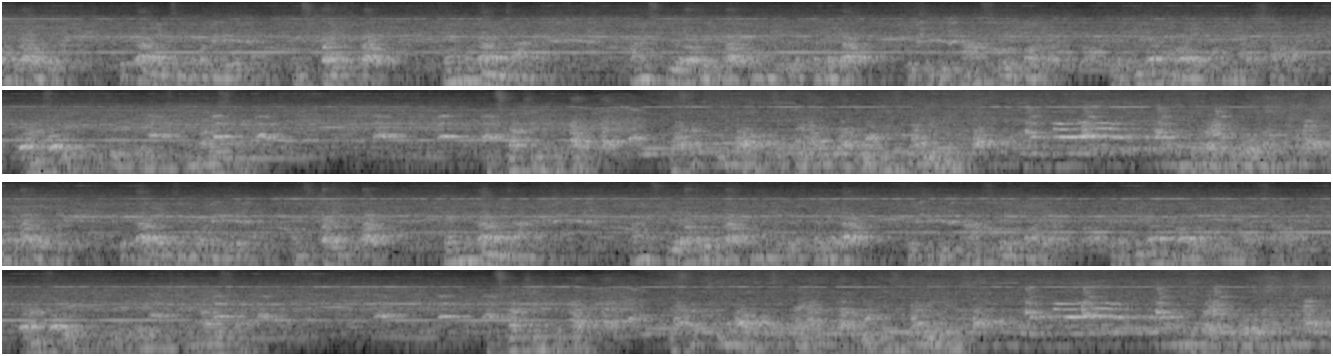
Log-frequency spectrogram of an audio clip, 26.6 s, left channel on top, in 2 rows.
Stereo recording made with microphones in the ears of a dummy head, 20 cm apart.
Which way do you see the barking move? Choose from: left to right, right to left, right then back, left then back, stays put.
left then back.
